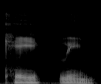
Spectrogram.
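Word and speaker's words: כלים: The Hebrew word there is kelim, pronounced kalim.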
